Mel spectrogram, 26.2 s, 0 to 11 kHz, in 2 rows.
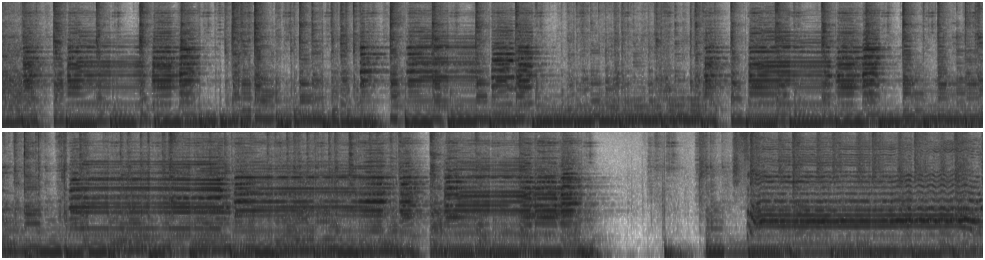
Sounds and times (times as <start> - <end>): Guitar: 0.0 - 26.1.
